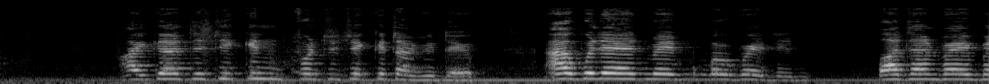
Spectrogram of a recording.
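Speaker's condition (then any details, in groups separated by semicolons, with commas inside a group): Traumatic brain injury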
